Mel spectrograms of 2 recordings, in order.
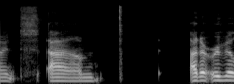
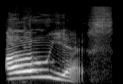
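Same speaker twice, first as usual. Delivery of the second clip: gleeful oh yes; 7 semitones higher, 8 dB louder than usual. Pretend. Gleeful mock reply.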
